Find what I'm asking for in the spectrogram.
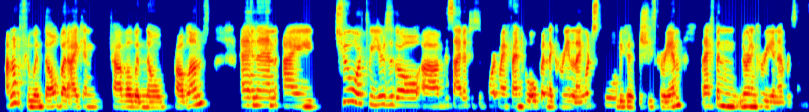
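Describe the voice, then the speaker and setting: A woman's voice: on the low side, bright, forceful tone, low-quality recording. A young woman from Poland whose first language is Polish, answering interview questions thoughtfully with frequent fillers. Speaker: interview guest.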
